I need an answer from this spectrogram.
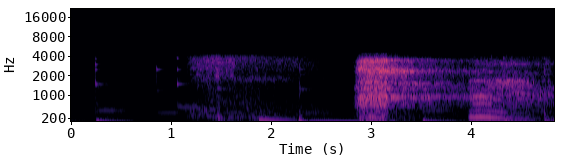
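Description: A person takes a deep breath: airy inhaling and exhaling bursts set among brief tonal sounds.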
